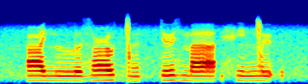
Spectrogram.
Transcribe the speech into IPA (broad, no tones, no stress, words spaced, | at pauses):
ʕenlːʊzʕʊ ɡ͡ǀə̃tːøzma | fʲẽŋ͡ǀʏʔ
